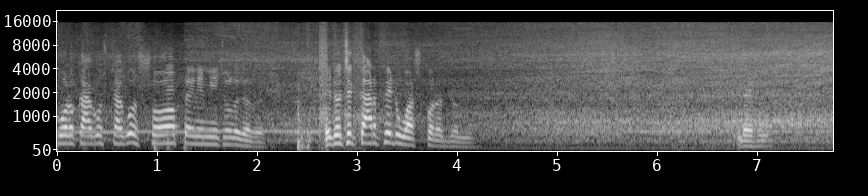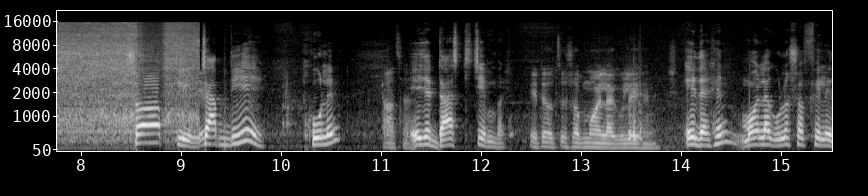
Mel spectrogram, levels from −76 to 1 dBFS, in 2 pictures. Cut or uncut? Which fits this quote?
cut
